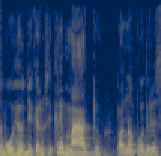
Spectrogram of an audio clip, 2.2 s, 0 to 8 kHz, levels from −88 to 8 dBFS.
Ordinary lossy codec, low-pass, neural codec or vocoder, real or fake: none; none; none; real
